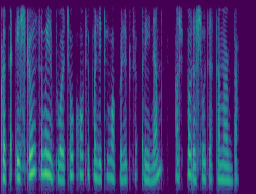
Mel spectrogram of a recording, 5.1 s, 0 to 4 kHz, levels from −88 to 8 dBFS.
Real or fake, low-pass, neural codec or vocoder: fake; 3.6 kHz; autoencoder, 44.1 kHz, a latent of 192 numbers a frame, MeloTTS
